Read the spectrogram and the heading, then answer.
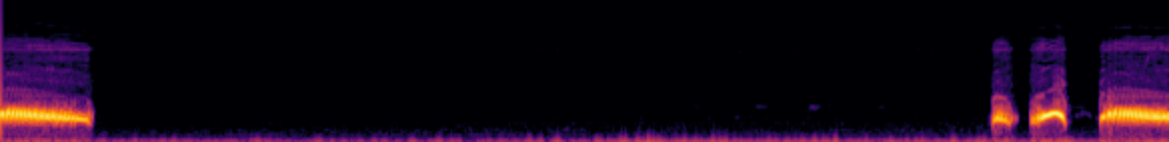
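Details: Spotted dove in the หลิ่วตัน song style, used to lure a dove to sing back. A long level coo, a long silence, then two short rounded coos and another sustained coo.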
